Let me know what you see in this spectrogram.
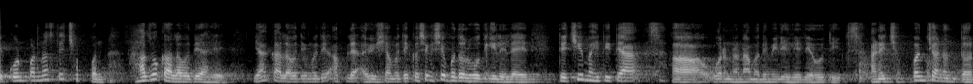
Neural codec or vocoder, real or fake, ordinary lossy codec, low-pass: vocoder, 44.1 kHz, 128 mel bands, Pupu-Vocoder; fake; none; 7.2 kHz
